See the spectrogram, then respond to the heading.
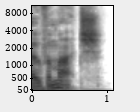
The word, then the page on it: overmuch: British English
